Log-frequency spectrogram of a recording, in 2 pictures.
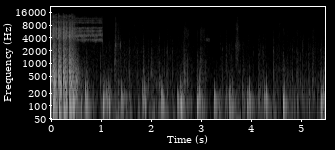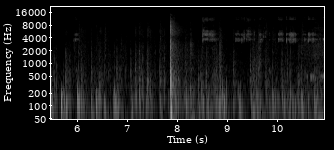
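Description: Footsteps thud quickly as a person runs.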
